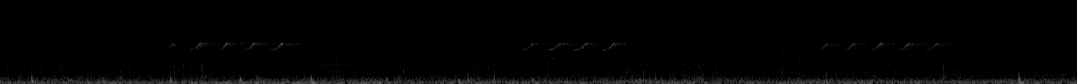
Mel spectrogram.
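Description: A songbird singing a short phrase of four or five quick falling notes, three times a few seconds apart, faint over a low steady rumble.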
